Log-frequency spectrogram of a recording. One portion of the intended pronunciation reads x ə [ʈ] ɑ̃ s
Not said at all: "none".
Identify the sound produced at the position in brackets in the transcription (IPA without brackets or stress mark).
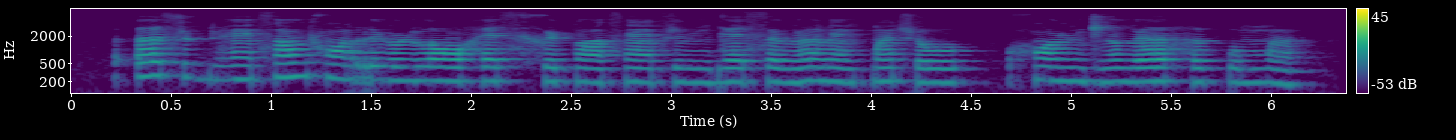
ʈ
